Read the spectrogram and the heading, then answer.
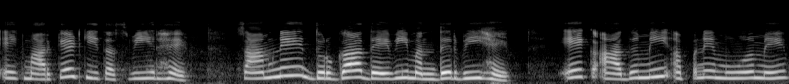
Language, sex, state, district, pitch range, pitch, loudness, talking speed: Hindi, female, Madhya Pradesh, Dhar, 265-310 Hz, 285 Hz, -16 LUFS, 120 wpm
